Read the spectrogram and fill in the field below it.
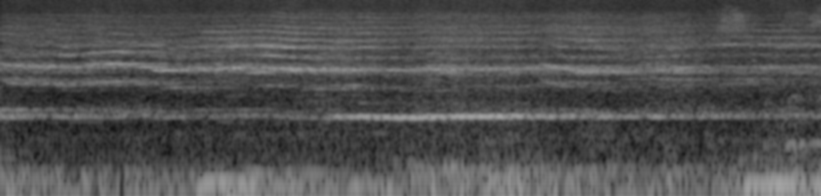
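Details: Bowhead whale "warble song" from the first recording of singing bowheads off West Greenland: a sustained, moaning tonal note rich in harmonics, pitch wavering gently, over low background rumble. The singing went on for hours.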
